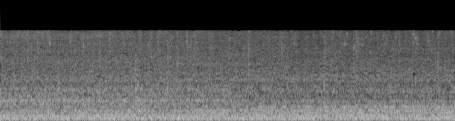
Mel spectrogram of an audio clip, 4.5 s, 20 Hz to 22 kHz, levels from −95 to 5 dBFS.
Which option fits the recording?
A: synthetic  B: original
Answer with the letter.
B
